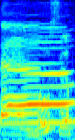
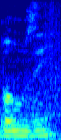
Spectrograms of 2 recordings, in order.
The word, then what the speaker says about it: Boosie: And Boosie, am I saying it right? Lil Boosie. Boozy. Lil Boozy. Boozy. It's Boosie, man.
